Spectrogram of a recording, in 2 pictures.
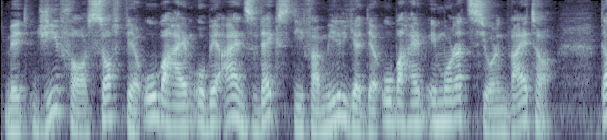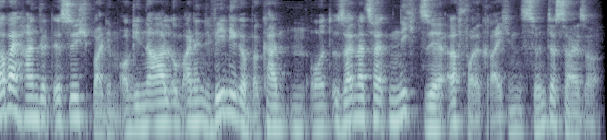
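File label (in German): Rode Interview Pro Onboard rückseitiges Besprechen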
